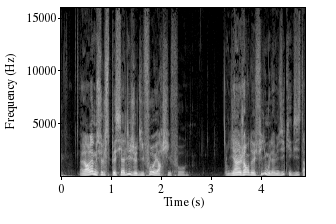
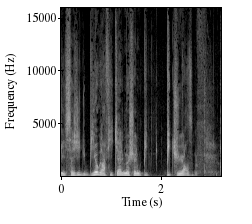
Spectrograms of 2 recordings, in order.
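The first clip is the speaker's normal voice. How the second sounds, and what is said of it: Put-on English accent. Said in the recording (French): “vous me passerez l'accent anglais ... t'en fais n'importe quoi, surtout”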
